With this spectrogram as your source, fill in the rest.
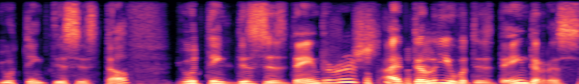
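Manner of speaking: heavy Russian or Ukrainian accent. Advising how to sound tough somewhere risky, thick Russian-type accent. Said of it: "thick like Russian or uh, or Ukrainian type of accent".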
